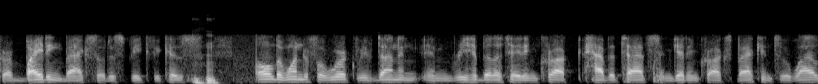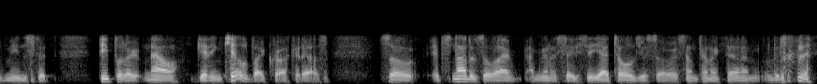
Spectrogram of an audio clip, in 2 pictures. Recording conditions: phone line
